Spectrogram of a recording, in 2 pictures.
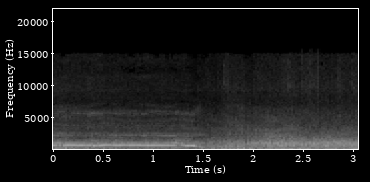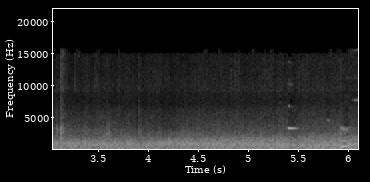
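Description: A held high-pitched tone that cuts off about a second and a half in, then steady street traffic noise.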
